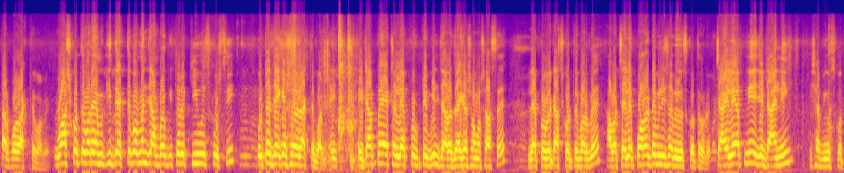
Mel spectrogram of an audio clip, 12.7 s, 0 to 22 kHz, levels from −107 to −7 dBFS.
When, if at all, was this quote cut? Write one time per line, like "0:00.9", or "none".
0:00.8
0:05.0
0:10.7

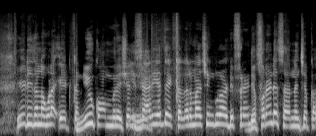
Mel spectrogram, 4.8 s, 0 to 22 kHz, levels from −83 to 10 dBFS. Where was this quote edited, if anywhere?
0:01.1

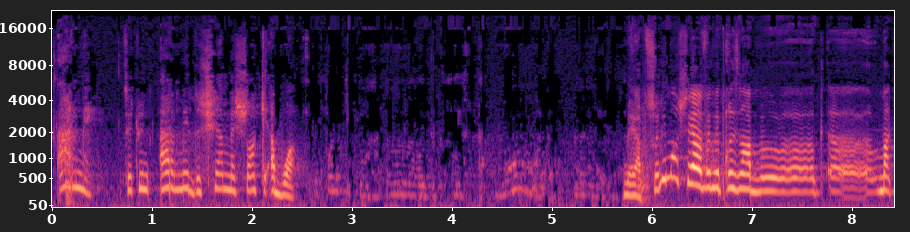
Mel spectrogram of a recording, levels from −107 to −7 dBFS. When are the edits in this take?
0:02.6

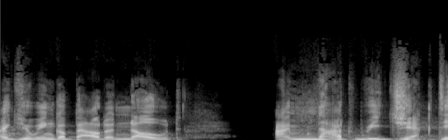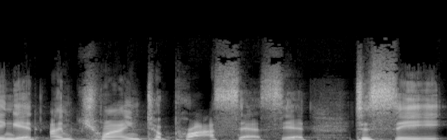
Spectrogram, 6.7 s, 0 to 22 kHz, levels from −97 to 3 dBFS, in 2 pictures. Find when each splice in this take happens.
none

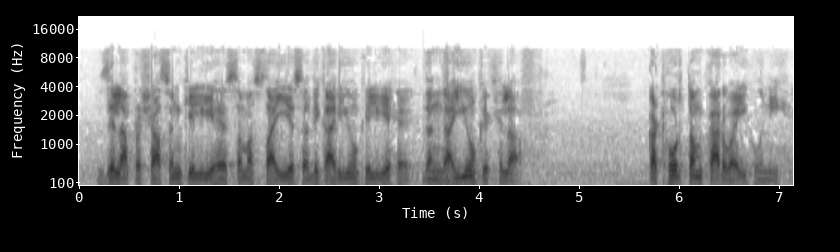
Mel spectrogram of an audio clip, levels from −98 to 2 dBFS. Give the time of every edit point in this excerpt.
0:03.4

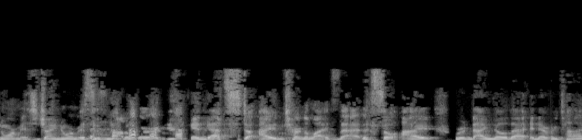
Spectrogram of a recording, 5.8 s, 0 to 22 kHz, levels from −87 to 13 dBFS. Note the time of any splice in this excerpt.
none

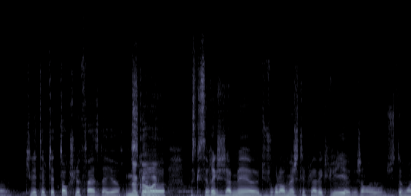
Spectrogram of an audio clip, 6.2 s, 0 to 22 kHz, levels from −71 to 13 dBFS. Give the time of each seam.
none

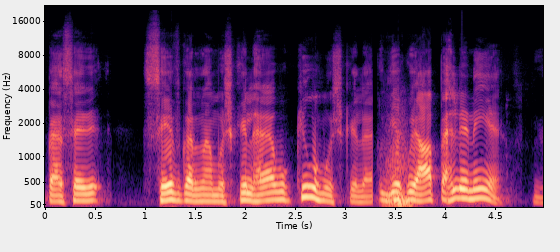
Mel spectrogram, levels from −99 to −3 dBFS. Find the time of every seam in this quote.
0:03.3

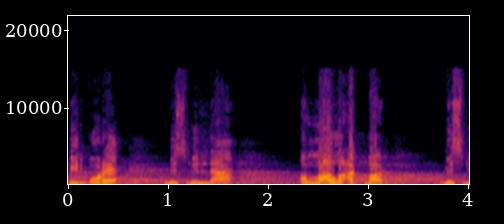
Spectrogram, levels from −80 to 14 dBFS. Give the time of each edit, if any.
none

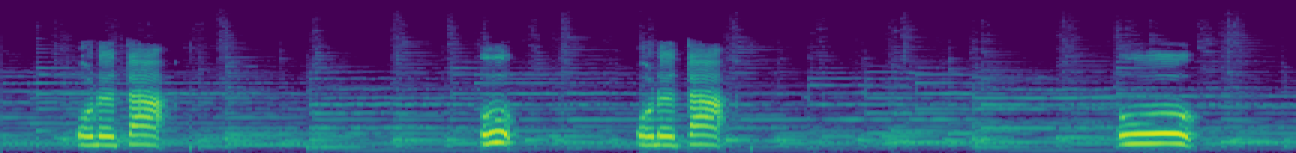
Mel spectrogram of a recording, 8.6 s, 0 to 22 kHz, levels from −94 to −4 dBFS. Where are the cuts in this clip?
0:01.1
0:02.7
0:04.8
0:06.8

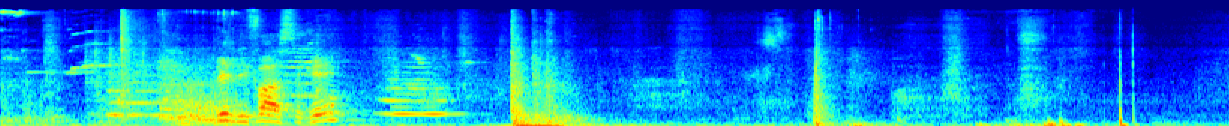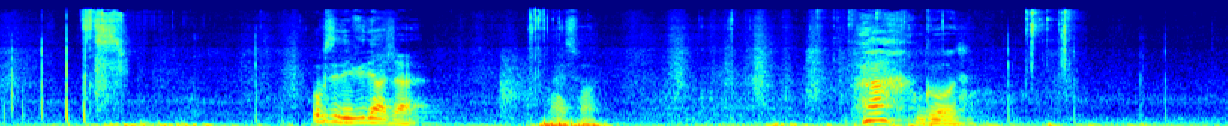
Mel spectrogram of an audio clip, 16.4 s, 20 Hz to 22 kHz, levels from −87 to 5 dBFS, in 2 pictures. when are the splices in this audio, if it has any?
none

